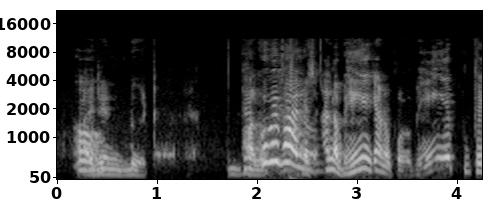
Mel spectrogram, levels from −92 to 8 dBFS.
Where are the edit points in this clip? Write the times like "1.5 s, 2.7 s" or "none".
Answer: 1.7 s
